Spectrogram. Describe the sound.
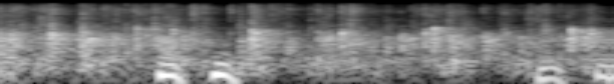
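An audience applauds steadily, a dense, continuous patter of many hands clapping with a few voices calling out underneath.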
